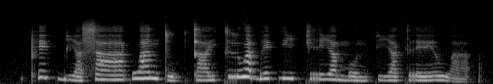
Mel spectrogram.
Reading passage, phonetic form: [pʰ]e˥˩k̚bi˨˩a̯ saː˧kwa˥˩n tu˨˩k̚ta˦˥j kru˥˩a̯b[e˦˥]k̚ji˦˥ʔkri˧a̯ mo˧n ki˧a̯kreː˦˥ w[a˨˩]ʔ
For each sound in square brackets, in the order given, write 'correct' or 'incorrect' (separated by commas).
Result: correct, correct, correct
